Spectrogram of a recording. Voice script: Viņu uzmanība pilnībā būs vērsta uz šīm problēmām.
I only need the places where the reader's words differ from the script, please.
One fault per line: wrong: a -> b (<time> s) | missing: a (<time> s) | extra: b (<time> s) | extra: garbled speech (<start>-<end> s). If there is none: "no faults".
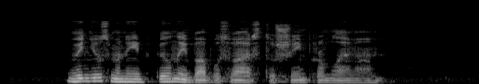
no faults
